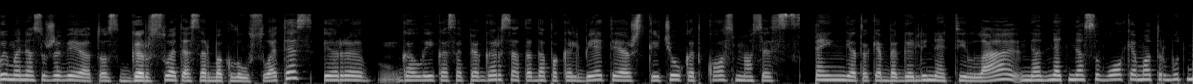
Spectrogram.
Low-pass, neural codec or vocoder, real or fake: 10.8 kHz; none; real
